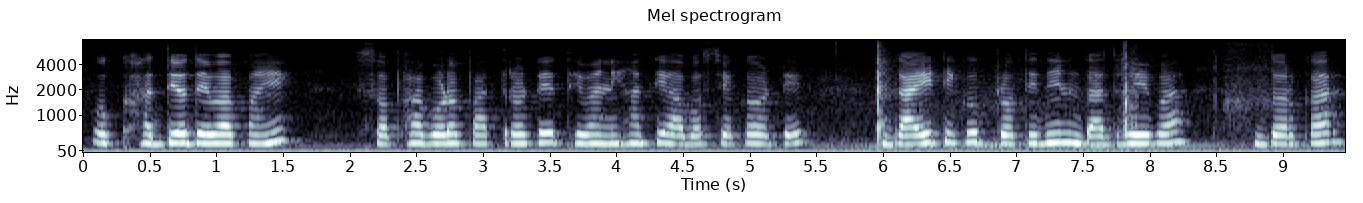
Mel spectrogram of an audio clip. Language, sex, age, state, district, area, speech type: Odia, female, 18-30, Odisha, Balangir, urban, spontaneous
